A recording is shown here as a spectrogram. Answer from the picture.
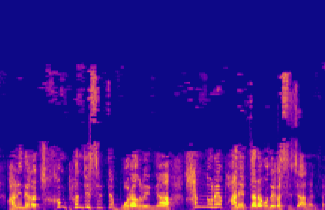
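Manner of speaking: loud, high-pitched acted protest; heated comeback in a quarrel; exasperated retort. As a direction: shout back in your own defence. Man shouts back in acted quarrel.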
